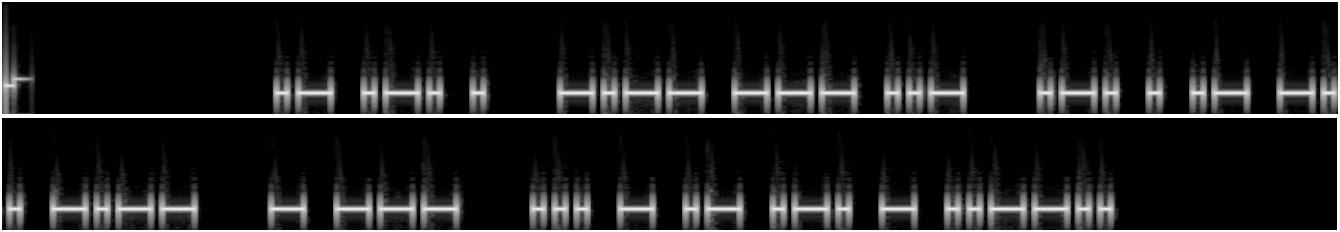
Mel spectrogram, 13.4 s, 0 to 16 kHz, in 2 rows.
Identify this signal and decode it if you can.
Morse code, heard as a keyed tone, about 22 wpm, 700 Hz. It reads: ARE YOU READY TO START?
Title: Sentences from Top 1000 Words - Review Part 1 - 22wpm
